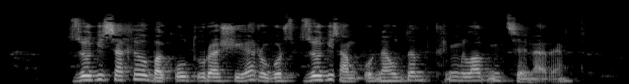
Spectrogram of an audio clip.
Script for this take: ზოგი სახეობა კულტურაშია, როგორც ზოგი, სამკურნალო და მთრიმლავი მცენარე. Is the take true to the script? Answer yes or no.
yes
